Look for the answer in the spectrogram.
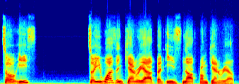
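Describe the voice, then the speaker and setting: A man's voice: fairly high pitch, sing-song, slow, a bit bright, dry recording. A man giving casual reaction commentary over a game, musing aloud in short, puzzled remarks. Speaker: gaming streamer reacting to story.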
